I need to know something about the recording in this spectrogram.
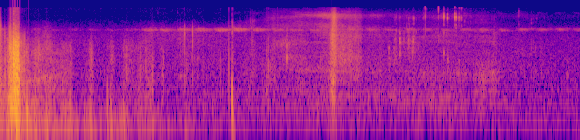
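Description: Handling noises as a glass triangular prism and pencil are positioned on paper taped to a board: one sharp knock at the start, then a few light taps and scrapes.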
